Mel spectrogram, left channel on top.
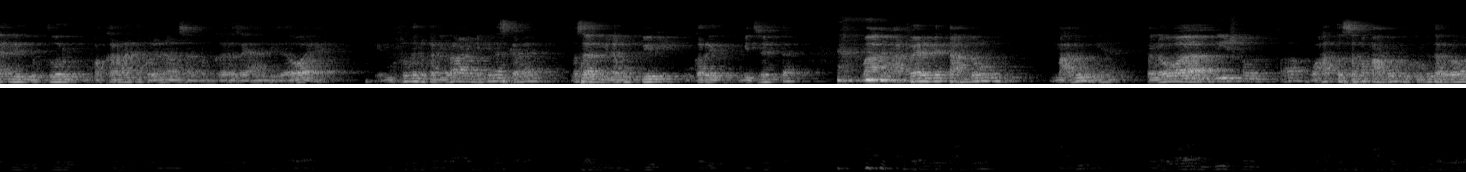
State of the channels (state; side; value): quieter; right; 36.9 dB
